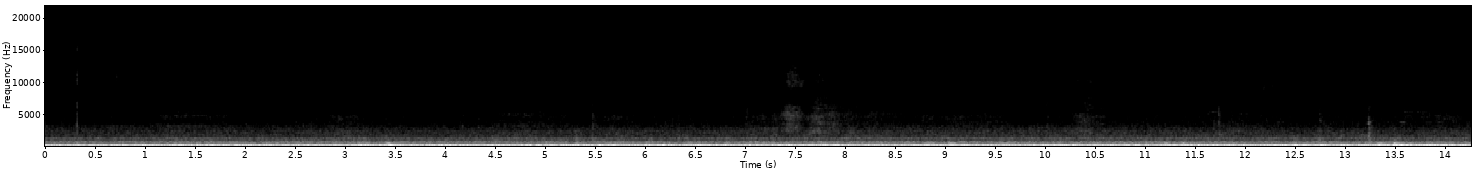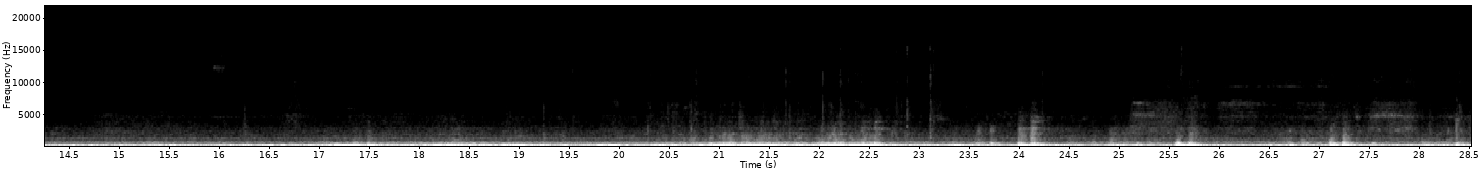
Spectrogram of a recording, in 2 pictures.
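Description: Running noise inside a limited express electric train leaving a station: a steady low rumble that grows louder as it gathers speed. It is broken by a few sharp wheel clacks over the track in the second half.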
